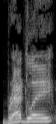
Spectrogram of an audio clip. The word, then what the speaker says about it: Bradgley: Right-handed reliever, 21-year-old Bradley Rodriguez. B-R-A-D-G-L-E-Y, pronounced Bradley, according to Baseball Reference anyway.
